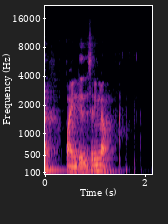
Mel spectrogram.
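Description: A quick run of light clicks in the last half second, like taps or key presses.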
